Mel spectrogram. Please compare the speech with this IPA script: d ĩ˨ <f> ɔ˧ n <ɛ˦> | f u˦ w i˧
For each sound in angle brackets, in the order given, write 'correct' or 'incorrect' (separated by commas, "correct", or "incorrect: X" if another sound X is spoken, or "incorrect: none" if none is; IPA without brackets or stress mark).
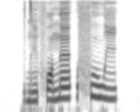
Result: correct, correct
